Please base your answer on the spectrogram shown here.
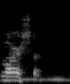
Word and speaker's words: Marcia: Or is it Marcia or Marsha? Marca. Spelled Marcia, but it's pronounced Marsha.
